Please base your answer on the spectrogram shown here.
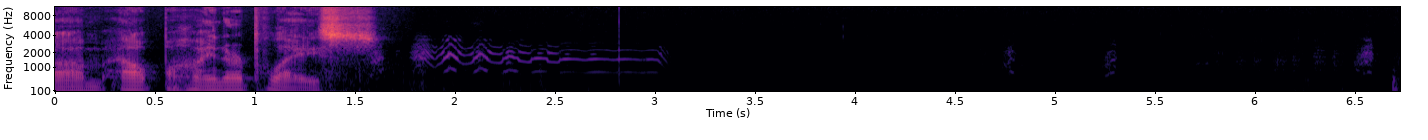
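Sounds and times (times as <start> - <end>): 
speech: 0.0 - 1.7
faint coyote yips: 1.8 - 3.1, 4.6 - 6.7
coyote howling at a dog behind a home: 1.8 - 3.2, 4.6 - 6.7.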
